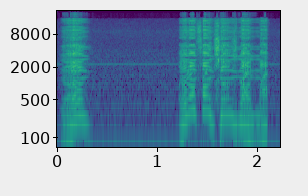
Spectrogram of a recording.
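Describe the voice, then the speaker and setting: A man's voice: high-pitched, huge pitch swings, moderate pace, pushed and bright, slight background noise. A man calling in as a guest, his voice hollow as if talking through a tube, casual and questioning. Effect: hollow, sounds like talking through a tube. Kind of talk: casual chat.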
